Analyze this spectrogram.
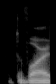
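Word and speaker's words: Côte d'Ivoire: Kotvoir is their how you say it in French.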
